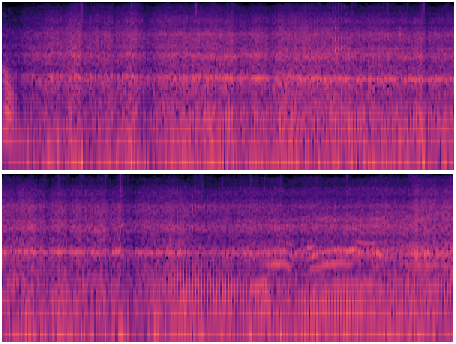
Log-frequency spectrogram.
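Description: Small dual-sport motorcycle riding at speed, its engine running steadily under heavy wind rushing over the microphone. The engine note comes through more clearly from about four seconds in.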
